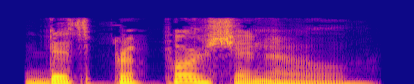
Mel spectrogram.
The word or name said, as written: disproportionally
